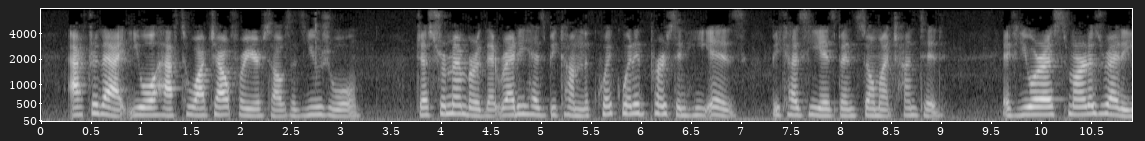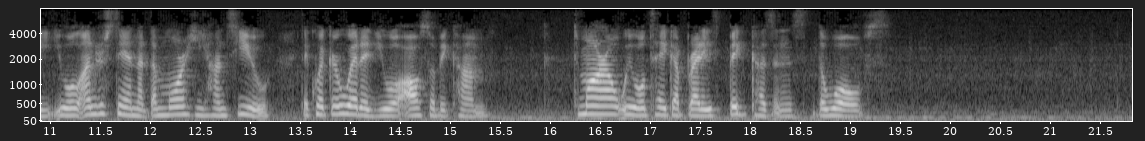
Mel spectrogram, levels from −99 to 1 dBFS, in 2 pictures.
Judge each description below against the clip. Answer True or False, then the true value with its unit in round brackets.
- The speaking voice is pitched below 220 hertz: True (190 Hz)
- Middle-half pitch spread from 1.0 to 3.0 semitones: True (2.7 semitones)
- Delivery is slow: False (180 wpm)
